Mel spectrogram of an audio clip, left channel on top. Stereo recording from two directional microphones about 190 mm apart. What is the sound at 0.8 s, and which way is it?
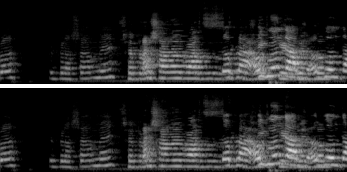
Speech, 15° right (ahead or behind).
